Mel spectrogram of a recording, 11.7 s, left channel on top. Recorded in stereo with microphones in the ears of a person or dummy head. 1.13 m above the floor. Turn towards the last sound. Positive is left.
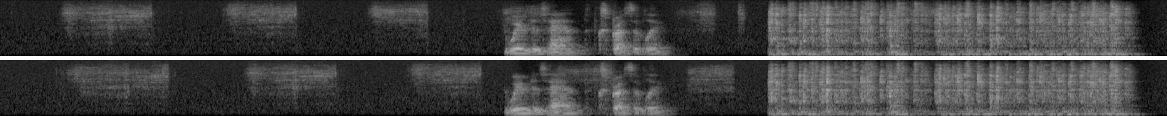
turn(degrees=-10)  # may be behind; listen again after turning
